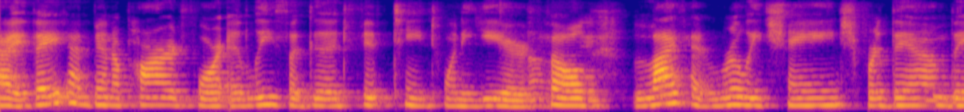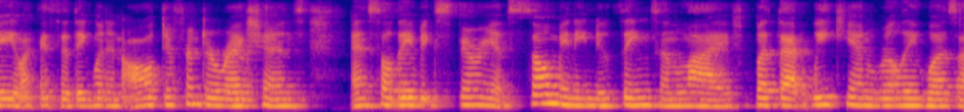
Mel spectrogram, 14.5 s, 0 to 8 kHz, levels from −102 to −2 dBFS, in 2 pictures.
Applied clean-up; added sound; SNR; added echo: neural mask model DeepFilterNet 3.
